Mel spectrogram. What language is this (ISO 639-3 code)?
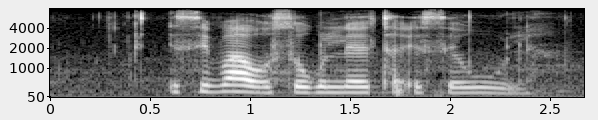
nbl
